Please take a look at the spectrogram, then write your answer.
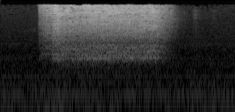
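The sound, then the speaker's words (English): A single burst of fizzy, pressurized spraying in a video game as bunny blood is splashed on an altar, like carbonated liquid hissing out, holds steady for about a second before cutting off over a faint low background hum. “That sounded like it worked. Bunny blood is pressurized. Fizzy. Carbonated?”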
